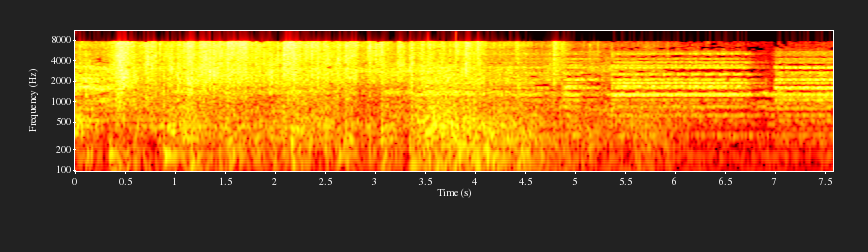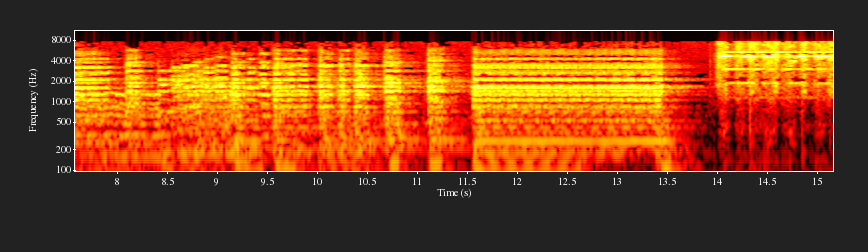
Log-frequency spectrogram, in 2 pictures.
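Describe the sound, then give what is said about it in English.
A loud, roaring crash of rumbling noise fills the first few seconds, like a wagon with no brakes and locked wheels smashing up, then gives way to sustained, stabbing music chords that run to the end. “We're going to crash.”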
